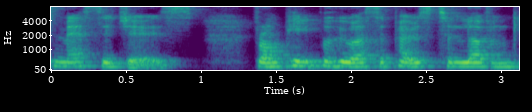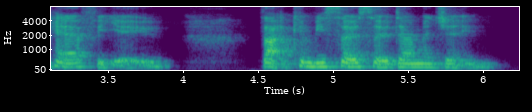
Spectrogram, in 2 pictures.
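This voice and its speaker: Ordinary pitch variation marks this woman's somewhat breathy voice. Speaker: women's well-being coach and author. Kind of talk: interview conversation. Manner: slow, deliberate.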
